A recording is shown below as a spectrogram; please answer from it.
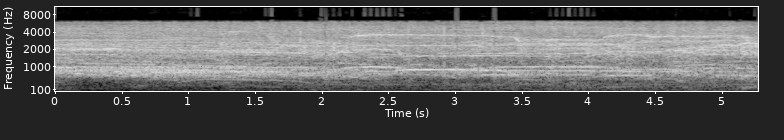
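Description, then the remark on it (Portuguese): A large crowd cheers and applauds loudly and continuously for minister Esther Deck, with whoops and shouts rising over a dense wash of clapping that holds steady throughout. “Essa, essa vocês têm essa ministra vocês têm que aplaudiu muito porque é ela que está trabalhando o plano de carreira do funcionário da FUNAI.”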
